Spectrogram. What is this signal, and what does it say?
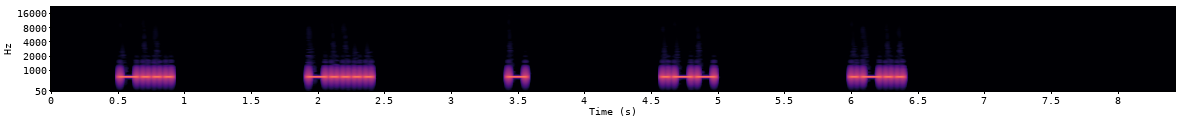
Morse code, heard as a keyed tone, about 28 wpm, spaced as for 8 wpm, 700 Hz. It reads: B6TWL
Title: USA Call Signs - 6 Characters - 8x Character Spacing - 28wpm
